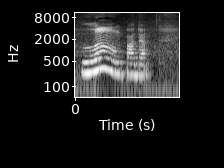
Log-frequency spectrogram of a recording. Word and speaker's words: lâmpada: Quando a sílaba tônica, que é a sílaba mais forte de uma palavra, é a antepenúltima, ela é acentuada e chamada de proparoxítona. Exemplo, médico, lâmpada.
